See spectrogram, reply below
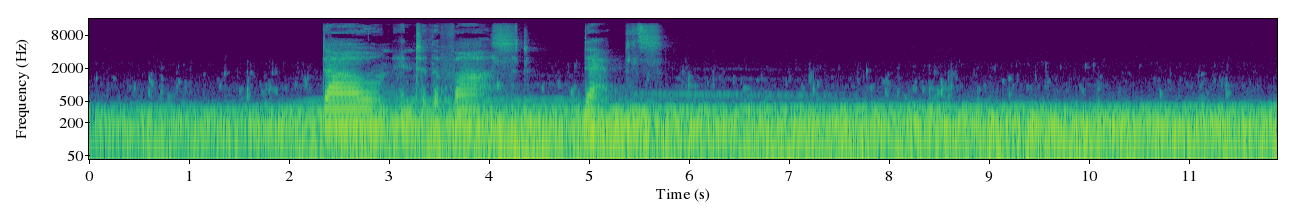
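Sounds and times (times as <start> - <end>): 
deep steady underwater rumble: 0.0 - 11.8
whale song and calls: 0.0 - 11.8
faint tonal whale moans: 2.2 - 7.7
speech: 2.3 - 5.8.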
